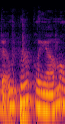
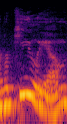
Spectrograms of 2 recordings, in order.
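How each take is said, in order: First: It is said with an American pronunciation. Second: It is said with a British pronunciation.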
